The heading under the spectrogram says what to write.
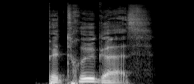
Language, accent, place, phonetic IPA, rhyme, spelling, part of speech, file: German, Germany, Berlin, [bəˈtʁyːɡɐs], -yːɡɐs, Betrügers, noun, De-Betrügers.ogg
- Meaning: genitive singular of Betrüger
